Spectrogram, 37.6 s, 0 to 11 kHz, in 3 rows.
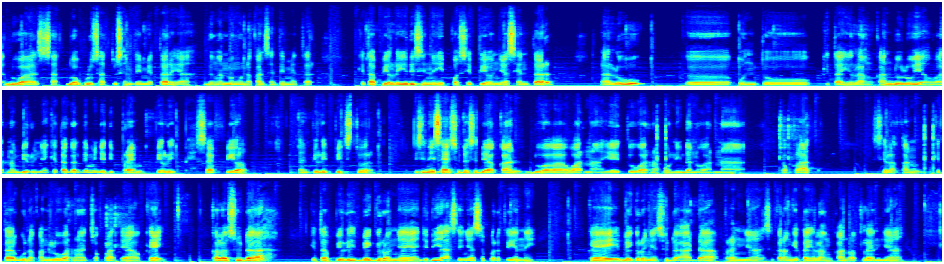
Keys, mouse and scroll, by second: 13.8 click, 21.2 click, 24.2 click, 30.1 click.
